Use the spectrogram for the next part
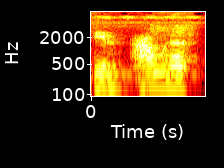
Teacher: Maka jika sebelumnya kasrah, maka Fir'auna dalam keadaan ra muraqqaqah.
